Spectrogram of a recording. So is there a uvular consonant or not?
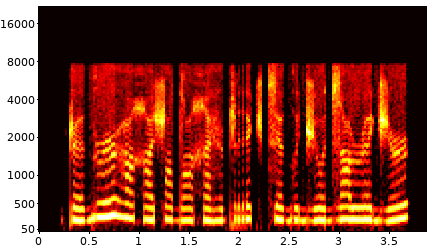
yes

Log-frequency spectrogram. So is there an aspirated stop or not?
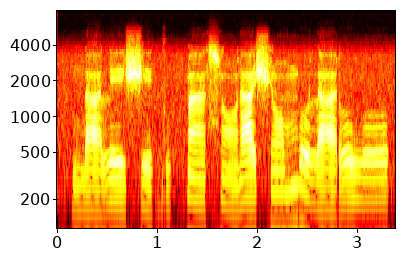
no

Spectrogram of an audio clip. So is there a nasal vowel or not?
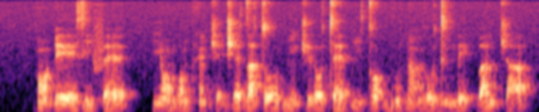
yes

